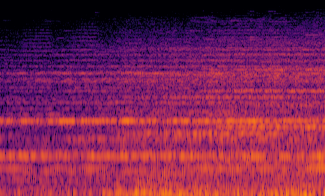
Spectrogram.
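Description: A low rumble that starts and steadily grows louder beneath held musical notes.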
